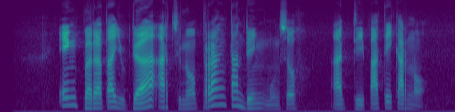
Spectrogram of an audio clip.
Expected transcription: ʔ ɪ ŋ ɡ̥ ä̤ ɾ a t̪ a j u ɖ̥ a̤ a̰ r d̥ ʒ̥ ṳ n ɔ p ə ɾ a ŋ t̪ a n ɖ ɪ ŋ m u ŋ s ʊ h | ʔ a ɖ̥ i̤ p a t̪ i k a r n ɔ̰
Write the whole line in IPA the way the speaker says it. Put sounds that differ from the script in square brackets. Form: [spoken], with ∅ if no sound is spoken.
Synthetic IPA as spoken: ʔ ɪ ŋ [b̥] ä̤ ɾ a t̪ a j u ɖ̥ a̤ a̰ r d̥ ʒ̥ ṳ n ɔ p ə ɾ a ŋ t̪ a n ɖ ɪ ŋ m u ŋ s ʊ h | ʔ a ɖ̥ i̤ p a t̪ i k a r n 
